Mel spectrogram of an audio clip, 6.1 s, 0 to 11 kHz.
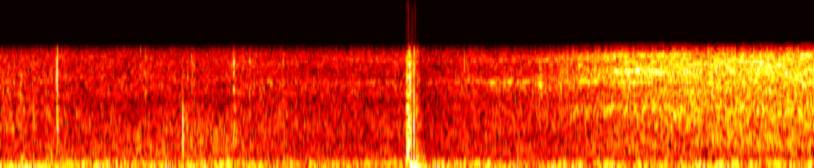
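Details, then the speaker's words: BMW M54 inline-six at idle, under hood after engine bay degreasing and wash for oil-leak checks, AC working: low, even hum with no knocks or ticks, apart from one brief click; sounds smooth and healthy. "And everything is okay. There's no weird sounds or anything like that."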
